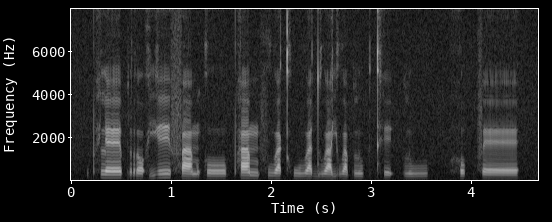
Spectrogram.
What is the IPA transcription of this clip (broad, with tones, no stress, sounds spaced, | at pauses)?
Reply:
pʰ l ɛː˦˥ p r ɔ˨˩ ʔ j eː˥˩ f a˨˩ m k oː˧ pʰ a˥˩ m f u˦˥ a̯ kʰ w u˧ a̯ d u˧ a̯ j u˧ a̯ p l u˦˥ k̚ tʰ e˨˩ ʔ p l uː˦˥ k̚ | h o˥˩ k̚ f ɛː˨˩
